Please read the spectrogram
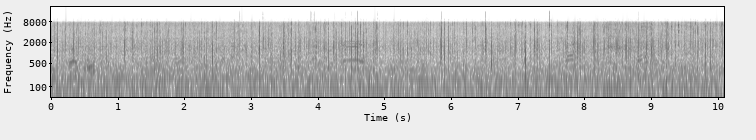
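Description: Steady, dense patter of rain falling close to the microphone, with a few faint whistled notes that rise and fall.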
